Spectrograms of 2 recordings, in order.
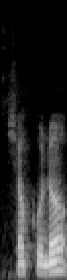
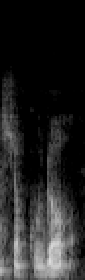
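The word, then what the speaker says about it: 食堂: kantin ada zimusyo ya perhatikan disini sokudo karena ada uh di belakang ini ini dipanjangkan ya sokudo Oke selanjutnya ada Robbi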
